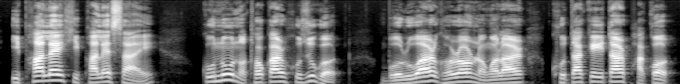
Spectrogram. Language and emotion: Assamese, neutral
